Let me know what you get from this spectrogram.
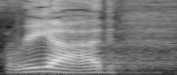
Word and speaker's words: Riyadh: Riyadh, kind of like the city, pronounced the same way as the city in Saudi Arabia.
